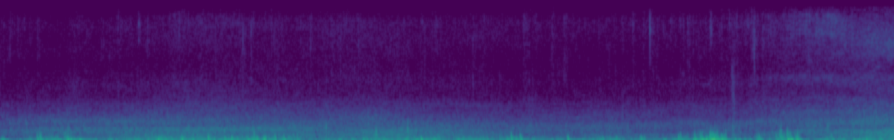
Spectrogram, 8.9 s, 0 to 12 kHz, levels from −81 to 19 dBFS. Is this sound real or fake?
real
